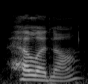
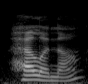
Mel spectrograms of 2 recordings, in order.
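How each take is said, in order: Both takes have the same delivery.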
